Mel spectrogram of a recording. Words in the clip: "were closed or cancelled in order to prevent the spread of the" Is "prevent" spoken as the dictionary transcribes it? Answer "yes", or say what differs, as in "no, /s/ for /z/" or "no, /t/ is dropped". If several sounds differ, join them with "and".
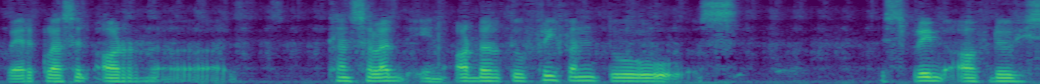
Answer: no, /f/ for /p/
